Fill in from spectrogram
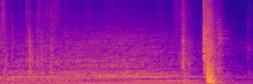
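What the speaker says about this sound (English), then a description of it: "Close the door." A single door shuts with a short thud near the end, after a few seconds of steady low background rumble.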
